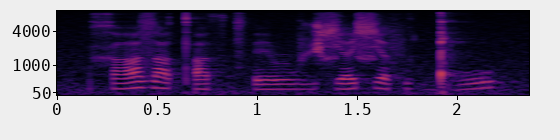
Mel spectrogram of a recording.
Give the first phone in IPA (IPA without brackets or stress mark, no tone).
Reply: x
